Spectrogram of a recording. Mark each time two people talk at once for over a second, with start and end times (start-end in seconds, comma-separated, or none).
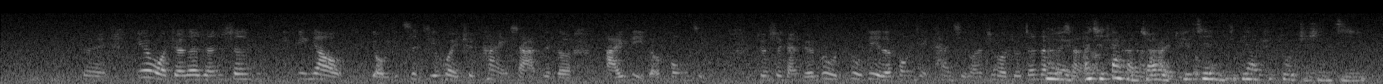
10.4-12.4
